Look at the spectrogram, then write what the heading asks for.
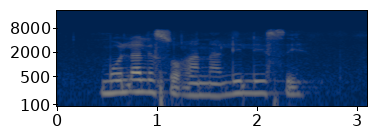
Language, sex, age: Northern Sotho, female, 24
